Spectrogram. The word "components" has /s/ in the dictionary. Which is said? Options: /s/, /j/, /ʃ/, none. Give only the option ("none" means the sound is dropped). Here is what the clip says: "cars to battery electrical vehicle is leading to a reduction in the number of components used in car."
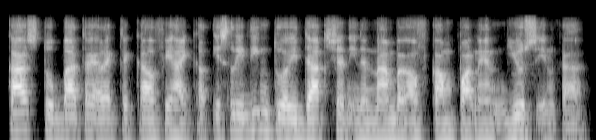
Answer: none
